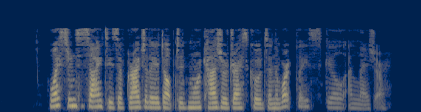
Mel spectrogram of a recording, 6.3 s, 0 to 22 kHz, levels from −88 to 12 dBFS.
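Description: AAC compression runs through the whole of this speech recording. Nothing is present above 7.7 kHz, and the codec damage is plainly audible as a dulled, smeared sound. The likely cause is an AAC-LC encode at a low bitrate, consistent with about 24 kbps, where the encoder quantises each frame's spectrum against a hearing model, lowers its cut-off and leaves gaps in the spectrum or fills bands with substitute noise. Zipper noise appears from 4.16 to 4.63 s, where the level falls by about 15 dB in 1 dB steps at roughly thirty a second. Because each increment is applied abruptly rather than ramped, every step leaves a small click, and these run together into a ticking, zipping texture riding on the speech for as long as the fade lasts.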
